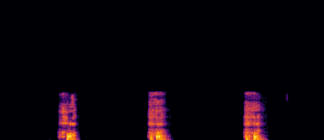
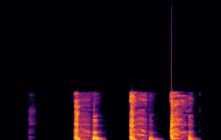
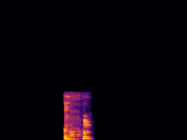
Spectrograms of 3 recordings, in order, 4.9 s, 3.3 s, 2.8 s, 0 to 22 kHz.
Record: {"exhalation_length": "4.9 s", "exhalation_amplitude": 27103, "exhalation_signal_mean_std_ratio": 0.22, "three_cough_length": "3.3 s", "three_cough_amplitude": 32767, "three_cough_signal_mean_std_ratio": 0.32, "cough_length": "2.8 s", "cough_amplitude": 28504, "cough_signal_mean_std_ratio": 0.22, "survey_phase": "beta (2021-08-13 to 2022-03-07)", "age": "65+", "gender": "Male", "wearing_mask": "No", "symptom_none": true, "smoker_status": "Ex-smoker", "respiratory_condition_asthma": false, "respiratory_condition_other": false, "recruitment_source": "REACT", "submission_delay": "1 day", "covid_test_result": "Negative", "covid_test_method": "RT-qPCR", "influenza_a_test_result": "Negative", "influenza_b_test_result": "Negative"}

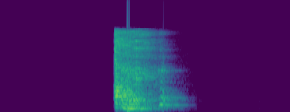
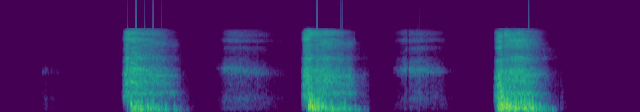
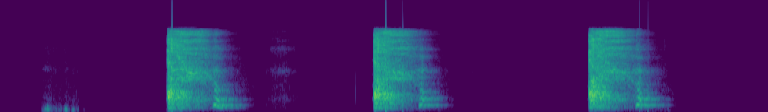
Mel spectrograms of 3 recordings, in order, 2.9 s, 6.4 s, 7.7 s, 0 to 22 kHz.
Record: {"cough_length": "2.9 s", "cough_amplitude": 28920, "cough_signal_mean_std_ratio": 0.3, "exhalation_length": "6.4 s", "exhalation_amplitude": 27584, "exhalation_signal_mean_std_ratio": 0.32, "three_cough_length": "7.7 s", "three_cough_amplitude": 28997, "three_cough_signal_mean_std_ratio": 0.31, "survey_phase": "beta (2021-08-13 to 2022-03-07)", "age": "18-44", "gender": "Female", "wearing_mask": "No", "symptom_none": true, "smoker_status": "Never smoked", "respiratory_condition_asthma": true, "respiratory_condition_other": false, "recruitment_source": "REACT", "submission_delay": "2 days", "covid_test_result": "Negative", "covid_test_method": "RT-qPCR", "influenza_a_test_result": "Negative", "influenza_b_test_result": "Negative"}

